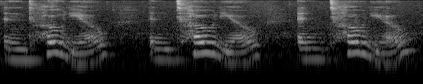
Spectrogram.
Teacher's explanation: to is the place where we put this stress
